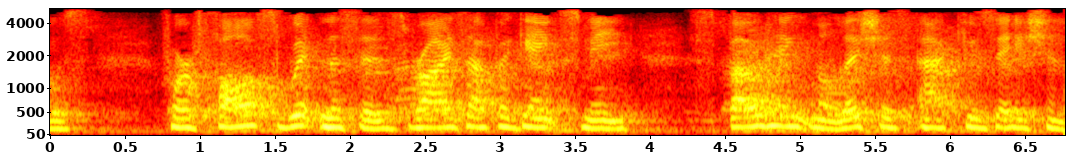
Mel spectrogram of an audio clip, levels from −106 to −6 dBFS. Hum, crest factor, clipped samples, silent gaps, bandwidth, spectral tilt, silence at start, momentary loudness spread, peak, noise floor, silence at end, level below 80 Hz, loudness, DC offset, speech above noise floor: none; 16 dB; under 0.1%; none; 5.4 kHz; -7.5 dB/octave; 0 s; 8 LU; -10 dBFS; -47 dBFS; 0 s; -68 dBFS; -26 LUFS; under 0.1%; 22 dB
